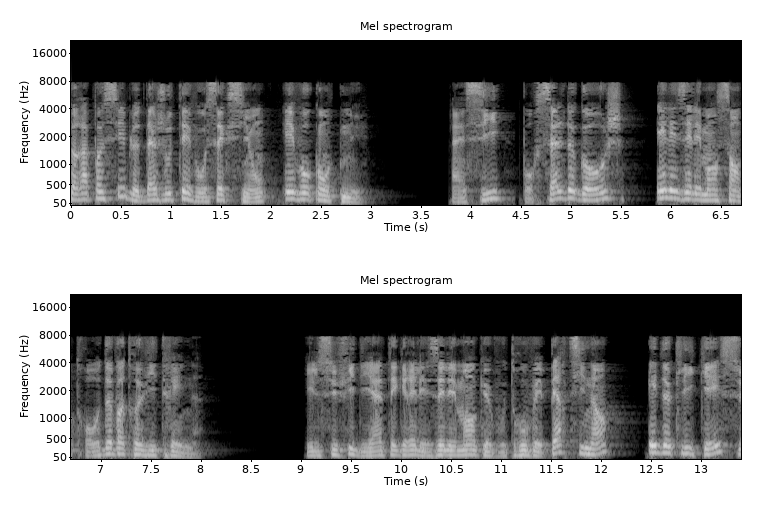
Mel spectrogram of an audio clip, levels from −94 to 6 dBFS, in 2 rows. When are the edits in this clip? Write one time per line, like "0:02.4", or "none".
0:04.4
0:08.9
